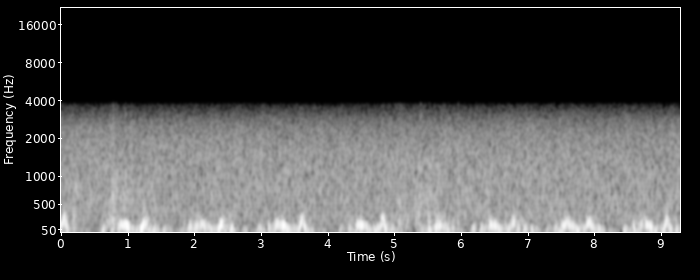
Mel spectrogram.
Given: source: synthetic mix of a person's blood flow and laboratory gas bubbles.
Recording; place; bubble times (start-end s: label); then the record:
Doppler ultrasound of blood flow; precordium
0.04-0.28 s: bubbles
0.66-1.02 s: bubbles
5.00-5.85 s: bubbles
From the record:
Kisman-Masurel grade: 222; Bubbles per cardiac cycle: several, 3 to 8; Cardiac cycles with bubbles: 10 to 50%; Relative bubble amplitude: moderate (0.250 to 0.450); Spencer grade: 2 (many but less than half of the cardiac periods contain bubble signals, singularly or in groups); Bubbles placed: anywhere in the cardiac cycle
